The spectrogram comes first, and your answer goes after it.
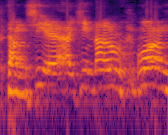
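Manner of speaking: the wrong way, read in a fake temper; angry reading. Shown as a demonstration. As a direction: hammer the verse out crossly, slowly. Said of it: "화내면서 막 이렇게 읽으면 안 돼".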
